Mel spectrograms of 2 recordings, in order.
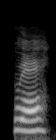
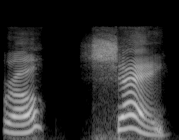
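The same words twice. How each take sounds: First: "crochet" broken as KRO... CHAY; wrong CH sound. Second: "crochet" slowly as KRO... SHAY; SH sound. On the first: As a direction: split "crochet" with a CH in it. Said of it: "you don't say crochet". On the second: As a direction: draw out "crochet" in two beats with SH. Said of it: "You say crochet". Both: Shown as a demonstration.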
